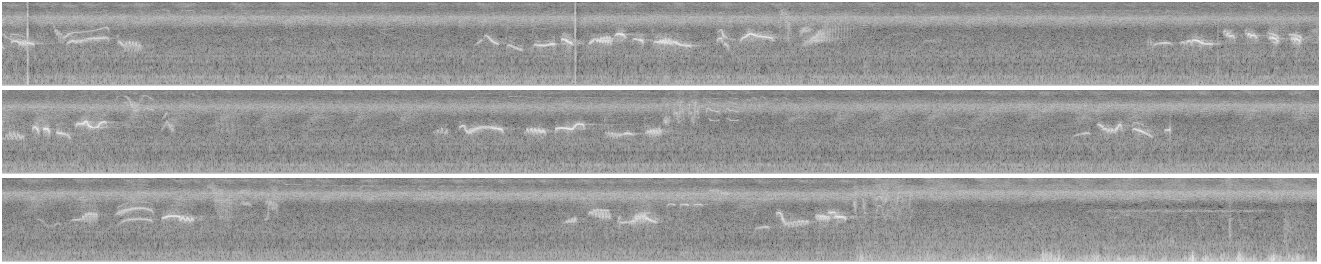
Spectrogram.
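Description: A steady high-pitched drone of insects, with a bird singing a short chirping phrase again and again, about every four to five seconds. A faint low rustle comes in near the end.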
